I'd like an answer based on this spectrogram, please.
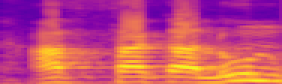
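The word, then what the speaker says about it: الثقلان: যোগ করা হয় তাহলে সেই আলিফ লামের আর উচ্চারণ হবে না এই এর উপরে একটা তাসদিদ চলে আসবে এজন্য সাকলান আসসাকালুন পাইলাম আমরা।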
